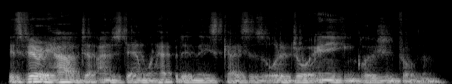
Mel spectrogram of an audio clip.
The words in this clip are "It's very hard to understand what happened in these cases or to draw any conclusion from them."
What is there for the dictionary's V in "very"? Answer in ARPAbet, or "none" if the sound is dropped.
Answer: V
